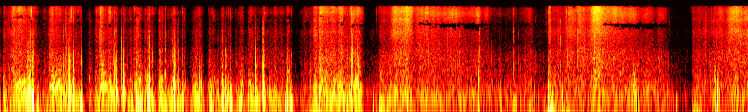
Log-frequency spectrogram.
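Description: Long nails scratch across the stitched surface of a soft, cream quilted padded fabric bag. The result is a dense, low, rustling scratch with crackly bursts that continues almost without a break, dropping out only for a few brief pauses.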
